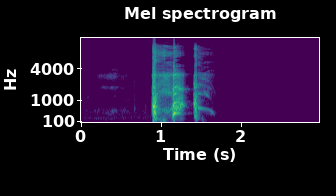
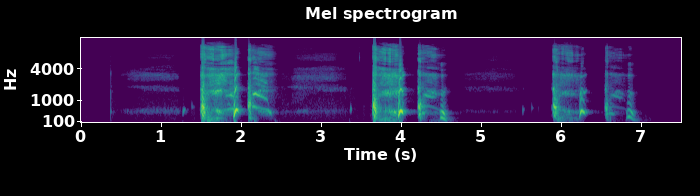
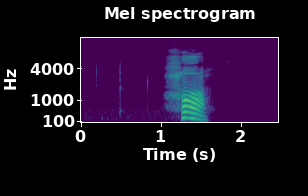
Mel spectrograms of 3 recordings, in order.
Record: {"cough_length": "3.0 s", "cough_amplitude": 32768, "cough_signal_mean_std_ratio": 0.22, "three_cough_length": "7.5 s", "three_cough_amplitude": 32768, "three_cough_signal_mean_std_ratio": 0.31, "exhalation_length": "2.5 s", "exhalation_amplitude": 26978, "exhalation_signal_mean_std_ratio": 0.26, "survey_phase": "beta (2021-08-13 to 2022-03-07)", "age": "65+", "gender": "Female", "wearing_mask": "No", "symptom_runny_or_blocked_nose": true, "smoker_status": "Never smoked", "respiratory_condition_asthma": false, "respiratory_condition_other": false, "recruitment_source": "REACT", "submission_delay": "2 days", "covid_test_result": "Negative", "covid_test_method": "RT-qPCR"}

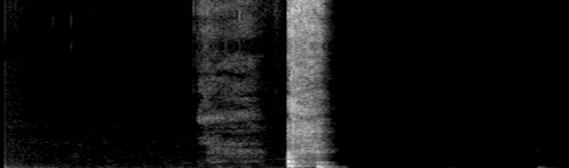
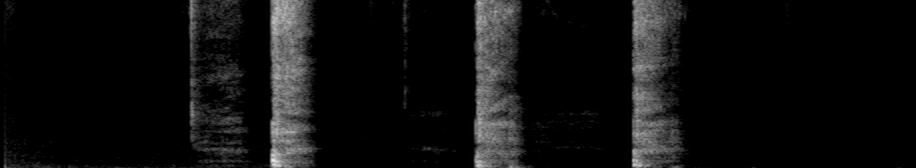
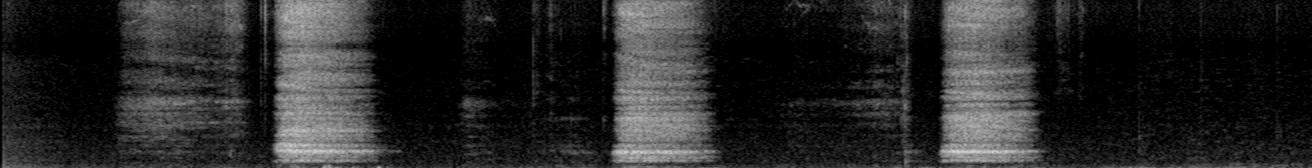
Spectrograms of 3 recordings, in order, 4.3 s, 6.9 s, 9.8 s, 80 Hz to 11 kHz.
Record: {"cough_length": "4.3 s", "cough_amplitude": 32768, "cough_signal_mean_std_ratio": 0.2, "three_cough_length": "6.9 s", "three_cough_amplitude": 32768, "three_cough_signal_mean_std_ratio": 0.19, "exhalation_length": "9.8 s", "exhalation_amplitude": 25415, "exhalation_signal_mean_std_ratio": 0.42, "survey_phase": "beta (2021-08-13 to 2022-03-07)", "age": "18-44", "gender": "Male", "wearing_mask": "No", "symptom_none": true, "smoker_status": "Never smoked", "respiratory_condition_asthma": false, "respiratory_condition_other": false, "recruitment_source": "REACT", "submission_delay": "1 day", "covid_test_result": "Negative", "covid_test_method": "RT-qPCR", "influenza_a_test_result": "Negative", "influenza_b_test_result": "Negative"}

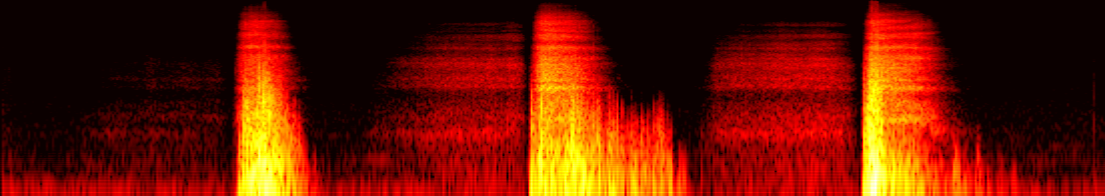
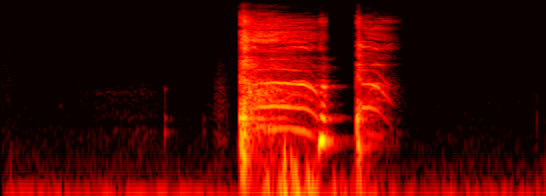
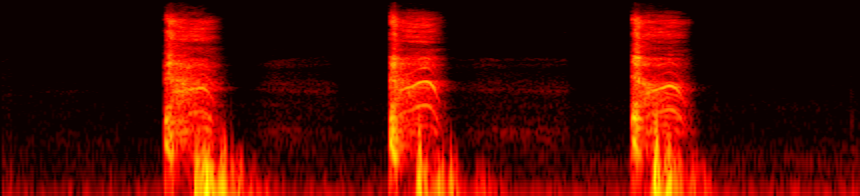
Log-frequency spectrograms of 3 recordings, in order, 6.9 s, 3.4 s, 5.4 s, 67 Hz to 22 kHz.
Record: {"exhalation_length": "6.9 s", "exhalation_amplitude": 32768, "exhalation_signal_mean_std_ratio": 0.28, "cough_length": "3.4 s", "cough_amplitude": 6386, "cough_signal_mean_std_ratio": 0.39, "three_cough_length": "5.4 s", "three_cough_amplitude": 7522, "three_cough_signal_mean_std_ratio": 0.37, "survey_phase": "beta (2021-08-13 to 2022-03-07)", "age": "18-44", "gender": "Female", "wearing_mask": "No", "symptom_runny_or_blocked_nose": true, "symptom_sore_throat": true, "symptom_fatigue": true, "symptom_change_to_sense_of_smell_or_taste": true, "symptom_loss_of_taste": true, "smoker_status": "Ex-smoker", "respiratory_condition_asthma": false, "respiratory_condition_other": false, "recruitment_source": "Test and Trace", "submission_delay": "2 days", "covid_test_result": "Positive", "covid_test_method": "RT-qPCR", "covid_ct_value": 16.9, "covid_ct_gene": "ORF1ab gene", "covid_ct_mean": 17.3, "covid_viral_load": "2100000 copies/ml", "covid_viral_load_category": "High viral load (>1M copies/ml)"}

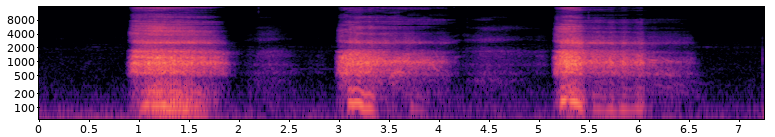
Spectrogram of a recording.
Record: {"exhalation_length": "7.3 s", "exhalation_amplitude": 5670, "exhalation_signal_mean_std_ratio": 0.49, "survey_phase": "alpha (2021-03-01 to 2021-08-12)", "age": "45-64", "gender": "Male", "wearing_mask": "No", "symptom_cough_any": true, "symptom_onset": "2 days", "smoker_status": "Never smoked", "respiratory_condition_asthma": false, "respiratory_condition_other": false, "recruitment_source": "Test and Trace", "submission_delay": "1 day", "covid_test_result": "Positive", "covid_test_method": "RT-qPCR", "covid_ct_value": 16.5, "covid_ct_gene": "ORF1ab gene", "covid_ct_mean": 16.9, "covid_viral_load": "2800000 copies/ml", "covid_viral_load_category": "High viral load (>1M copies/ml)"}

